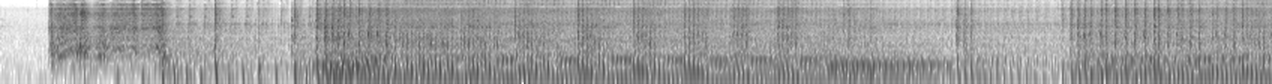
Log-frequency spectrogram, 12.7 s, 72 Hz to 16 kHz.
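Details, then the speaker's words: 1998 Yard Machines 13/38 riding mower, sat for several years: the engine catches, then hunts up and down in speed instead of holding steady. Bad surging because it is sucking in air. "I got a very bad surge obviously the things suck in air and everything"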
